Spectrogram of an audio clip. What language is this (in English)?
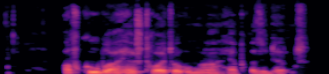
German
